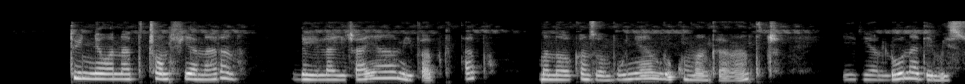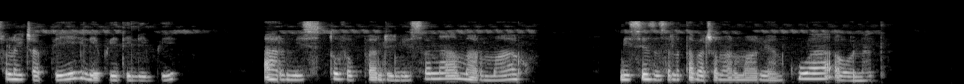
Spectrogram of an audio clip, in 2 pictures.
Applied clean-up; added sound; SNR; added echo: none; none; none; none.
